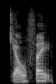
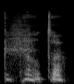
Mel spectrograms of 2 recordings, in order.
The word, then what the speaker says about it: gefilte: series, you have a recipe for gelfite fish. Is that, I don't know if I'm pronouncing that correctly. Gefilte. What, Julie? Gefilte. Thank you. You didn't know how to say gefilte fish.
